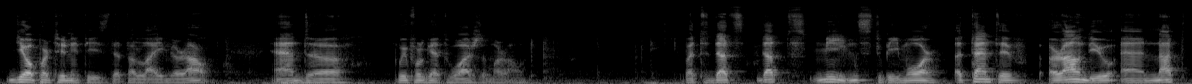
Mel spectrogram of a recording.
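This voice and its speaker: A man with a very low voice talks off the cuff like a streamer giving commentary. He philosophizes in a halting, rambling way, with a blunt, irreverent edge. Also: fairly bright tone. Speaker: live streamer reacting to motivational videos.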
